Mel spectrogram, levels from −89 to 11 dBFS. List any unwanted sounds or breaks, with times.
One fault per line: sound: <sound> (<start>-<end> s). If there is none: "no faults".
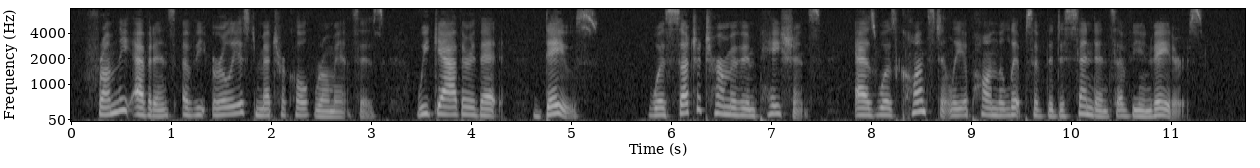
no faults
